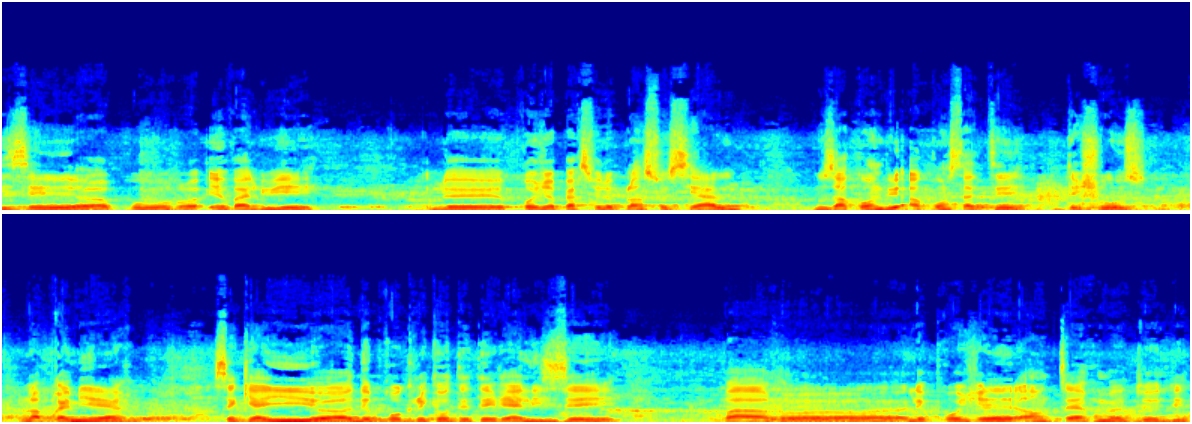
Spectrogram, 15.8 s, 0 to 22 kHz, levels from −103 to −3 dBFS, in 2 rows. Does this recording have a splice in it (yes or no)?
no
